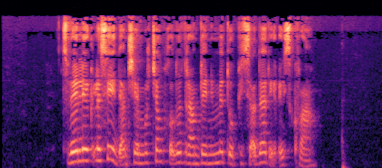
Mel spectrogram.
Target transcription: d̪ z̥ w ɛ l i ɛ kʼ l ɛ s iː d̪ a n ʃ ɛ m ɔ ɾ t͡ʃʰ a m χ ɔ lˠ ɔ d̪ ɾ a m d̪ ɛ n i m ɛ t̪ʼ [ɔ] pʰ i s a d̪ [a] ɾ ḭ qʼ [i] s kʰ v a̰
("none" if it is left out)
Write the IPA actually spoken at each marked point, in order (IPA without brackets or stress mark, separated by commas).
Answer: u, a, i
